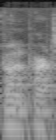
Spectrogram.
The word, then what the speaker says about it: Bonaparte: Bonaparte, it's just pronounced Bonaparte in French. No, it's Bonaparte in Italian because he was actually Italian.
